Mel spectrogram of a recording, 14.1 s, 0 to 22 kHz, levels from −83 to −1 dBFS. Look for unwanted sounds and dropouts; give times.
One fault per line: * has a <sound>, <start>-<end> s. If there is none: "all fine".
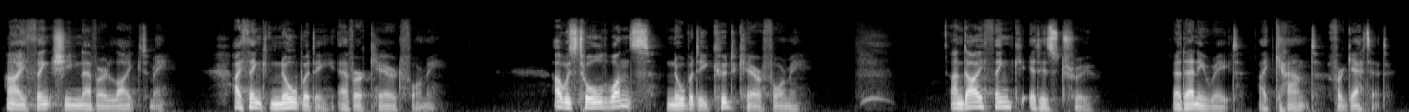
* has a breath, 8.5-9.0 s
